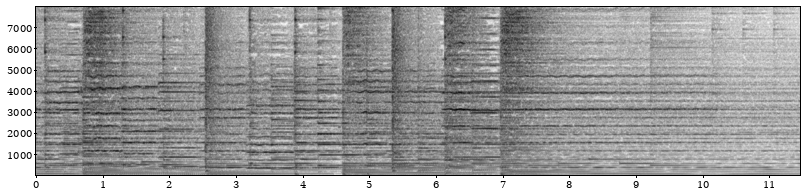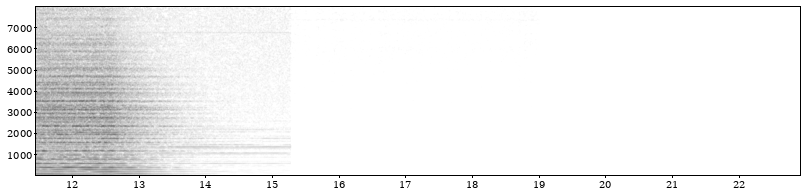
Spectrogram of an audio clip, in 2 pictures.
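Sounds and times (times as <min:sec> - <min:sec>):
violin: 0:00.0 - 0:13.8.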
